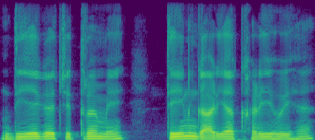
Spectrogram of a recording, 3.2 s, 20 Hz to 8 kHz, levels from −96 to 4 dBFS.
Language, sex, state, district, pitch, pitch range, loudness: Hindi, male, Assam, Sonitpur, 130 Hz, 125-140 Hz, -14 LUFS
